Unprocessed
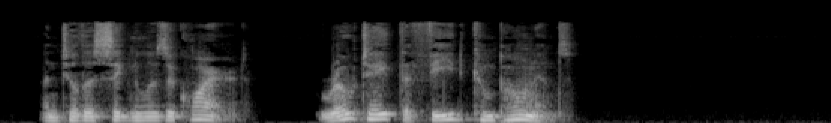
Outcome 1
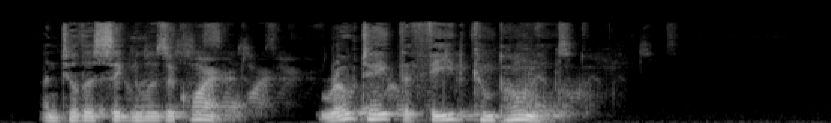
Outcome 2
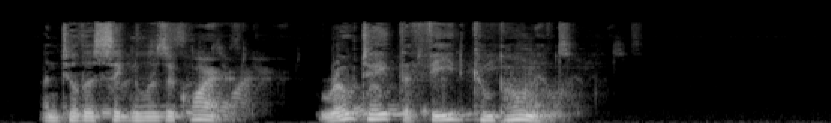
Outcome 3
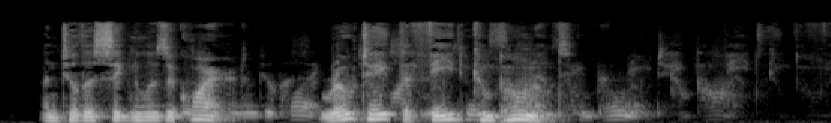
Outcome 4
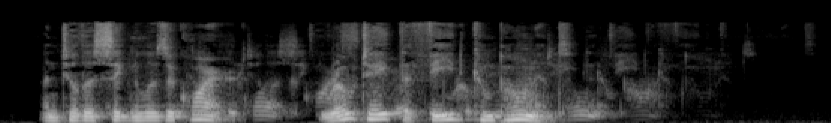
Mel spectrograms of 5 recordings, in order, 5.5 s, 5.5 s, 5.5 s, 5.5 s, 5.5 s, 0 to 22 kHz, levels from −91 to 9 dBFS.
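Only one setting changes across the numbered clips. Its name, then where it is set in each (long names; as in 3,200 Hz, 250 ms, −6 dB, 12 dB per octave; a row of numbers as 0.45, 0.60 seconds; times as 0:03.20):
echo through a band-pass that steps, delay time: 180, 121, 657, 410 milliseconds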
